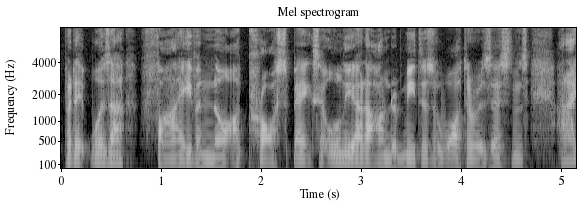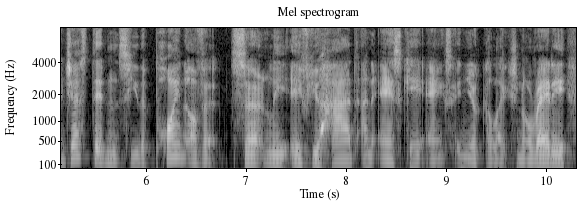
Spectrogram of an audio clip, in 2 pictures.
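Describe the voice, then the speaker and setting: A middle-aged man hosting a watch review channel, speaking a little nasally from a cold, with dry humour and asides to the viewer. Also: medium pitch. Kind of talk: scripted video review.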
